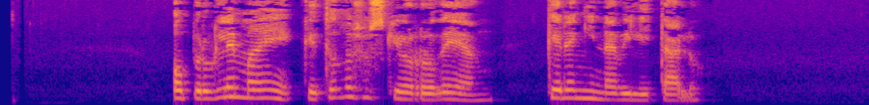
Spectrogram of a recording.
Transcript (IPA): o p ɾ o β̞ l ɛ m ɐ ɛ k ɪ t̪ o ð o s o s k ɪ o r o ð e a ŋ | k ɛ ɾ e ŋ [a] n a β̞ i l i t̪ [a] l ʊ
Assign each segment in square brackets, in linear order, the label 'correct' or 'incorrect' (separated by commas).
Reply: incorrect, correct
